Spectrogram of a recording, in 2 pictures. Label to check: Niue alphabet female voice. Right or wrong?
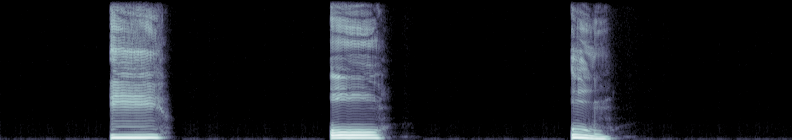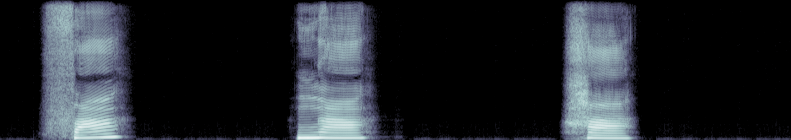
Right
